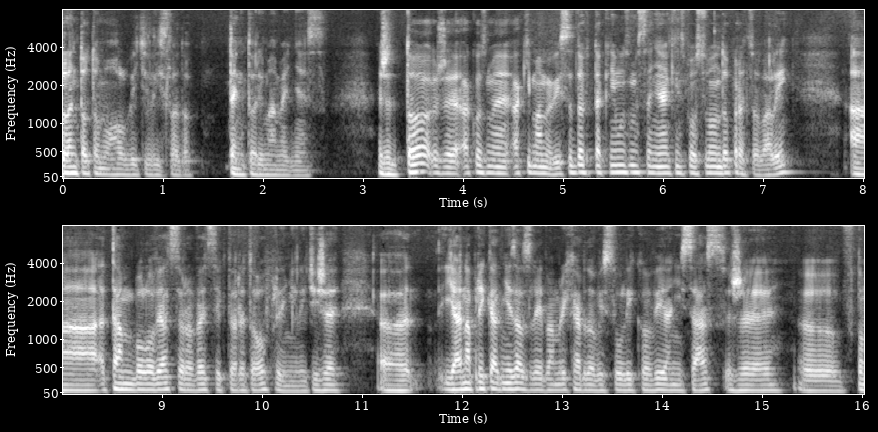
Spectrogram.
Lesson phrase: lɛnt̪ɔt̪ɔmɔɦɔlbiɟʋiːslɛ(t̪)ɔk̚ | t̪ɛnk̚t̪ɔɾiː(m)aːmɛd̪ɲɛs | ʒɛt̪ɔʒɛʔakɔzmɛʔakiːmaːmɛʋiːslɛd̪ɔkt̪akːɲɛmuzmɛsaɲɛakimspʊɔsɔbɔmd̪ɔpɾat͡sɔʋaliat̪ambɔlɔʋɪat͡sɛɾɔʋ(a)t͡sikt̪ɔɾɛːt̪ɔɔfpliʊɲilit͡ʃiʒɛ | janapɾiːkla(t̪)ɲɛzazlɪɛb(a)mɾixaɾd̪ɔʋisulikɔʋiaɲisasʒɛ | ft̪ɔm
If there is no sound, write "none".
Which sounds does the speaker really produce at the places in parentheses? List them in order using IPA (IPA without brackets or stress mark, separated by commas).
d̪, m, ɛ, d̪, a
